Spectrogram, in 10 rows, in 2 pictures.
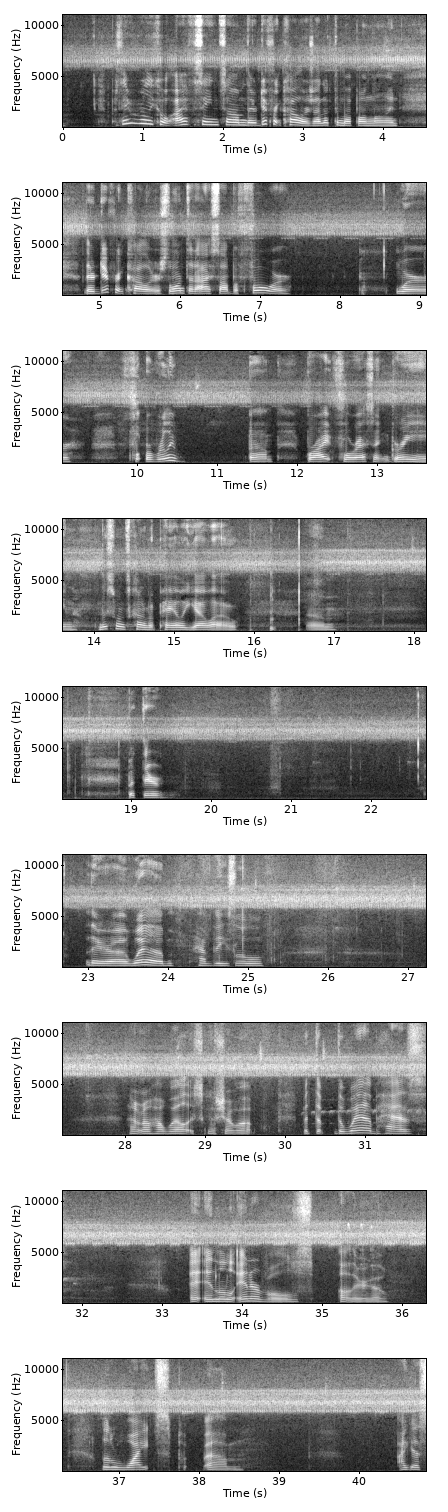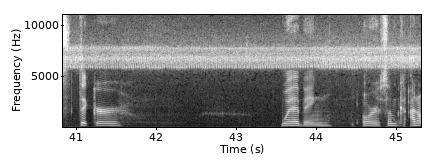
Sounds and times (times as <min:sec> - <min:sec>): Speech: 0:00.0 - 0:04.2, 0:04.8 - 0:07.4, 0:08.6 - 0:09.2, 0:09.8 - 0:10.6, 0:11.4 - 0:15.8, 0:16.7 - 0:17.1, 0:23.0 - 0:25.2, 0:28.0 - 0:29.6, 0:30.2 - 0:31.8, 0:33.4 - 0:35.9, 0:36.8 - 0:38.6, 0:40.5 - 0:41.6, 0:43.6 - 0:45.3
Insect: 0:00.0 - 0:45.3.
